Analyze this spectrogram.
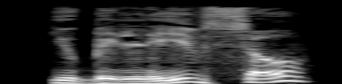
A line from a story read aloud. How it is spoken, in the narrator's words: Taj said, the volume of his voice rising noticeably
